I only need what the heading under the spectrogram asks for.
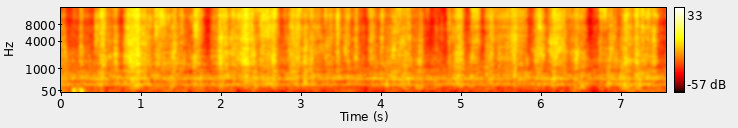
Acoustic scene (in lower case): kitchen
